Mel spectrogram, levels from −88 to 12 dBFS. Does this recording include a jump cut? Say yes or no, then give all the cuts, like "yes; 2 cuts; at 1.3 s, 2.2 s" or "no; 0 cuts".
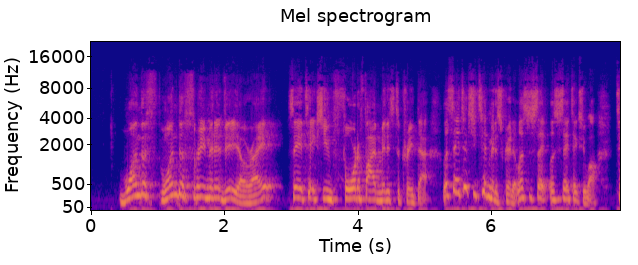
yes; 1 cut; at 2.9 s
